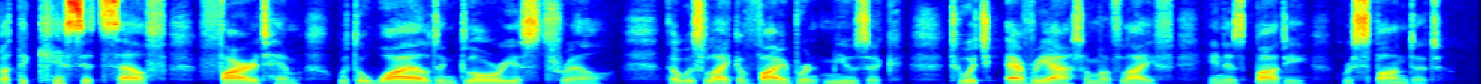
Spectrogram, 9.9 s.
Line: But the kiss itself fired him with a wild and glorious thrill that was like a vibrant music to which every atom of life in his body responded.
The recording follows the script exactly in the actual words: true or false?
true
